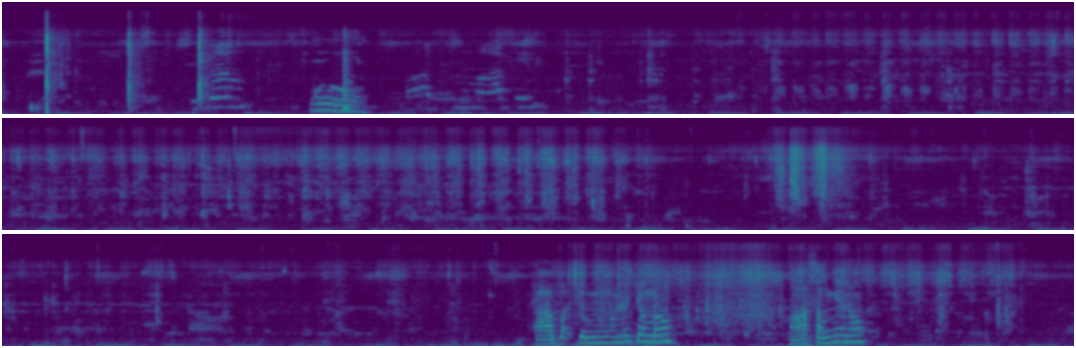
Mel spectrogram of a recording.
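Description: A knife slices and scrapes through raw meat.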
